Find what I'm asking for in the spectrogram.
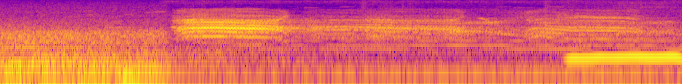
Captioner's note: crows cawing; woman humming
